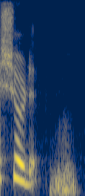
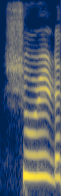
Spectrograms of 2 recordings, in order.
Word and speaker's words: should: अभी जो मोस्टेंट पार्ट है यह जो वर्ड है ना इसको बहुत सारे स्टूडेंट्स शुल्ड कहते हैं। तो यह शुल्ड नहीं है। इसमें जो है एल साइलेंट है।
